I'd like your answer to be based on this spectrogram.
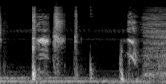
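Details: A man has a coughing fit after saliva went down the wrong way: several rapid, forceful coughs in quick succession, to the point of tears.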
